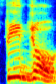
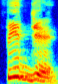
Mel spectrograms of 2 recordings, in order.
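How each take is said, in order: First: The final echo vowel sounds like 'o'. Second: The final echo vowel sounds like 'e'. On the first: The speaker calls it wrong. "এরকম না কিন্তু" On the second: The speaker calls it right. "জের"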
